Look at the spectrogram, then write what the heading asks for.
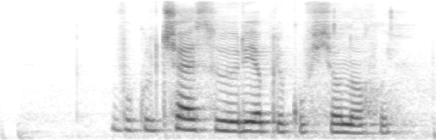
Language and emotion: Russian, angry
